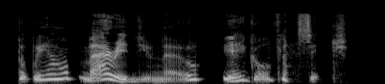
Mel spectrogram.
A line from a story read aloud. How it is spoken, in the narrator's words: sobbed Pelagia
